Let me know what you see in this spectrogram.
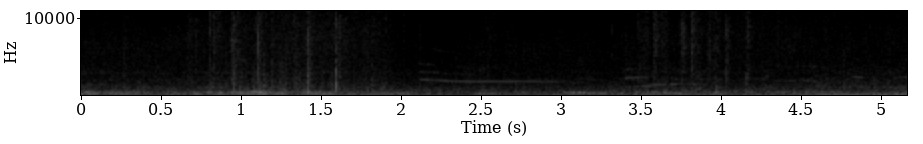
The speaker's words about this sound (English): Meet Nelson, your typical young street pigeon. He's been working the city for 2 months now, but he's yet to master many skills you need to survive in this metropolis.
